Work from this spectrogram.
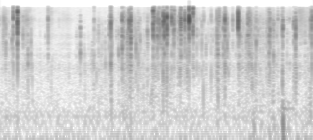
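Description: A thin, clear, empty polyethylene bag lying on a table is folded and pressed flat with the fingers. It makes soft, bright crinkling with many quick, crisp crackles throughout, and one dull low thump near the end.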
